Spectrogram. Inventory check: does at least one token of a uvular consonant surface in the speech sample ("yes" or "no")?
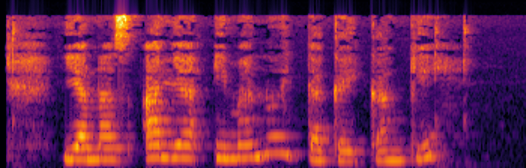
no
